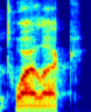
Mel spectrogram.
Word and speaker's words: Twi'lek: You have Hera, who's a Twi'lek, if that's how you pronounce it. – Yep.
